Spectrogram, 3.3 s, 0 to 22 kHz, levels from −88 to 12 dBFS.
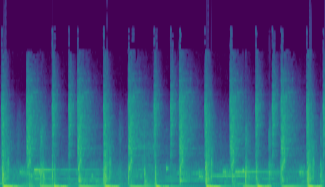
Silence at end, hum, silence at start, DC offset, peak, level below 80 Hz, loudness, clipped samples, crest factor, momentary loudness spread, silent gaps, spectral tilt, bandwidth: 0 s; none; 0 s; under 0.1%; 0 dBFS; -14 dBFS; -14 LUFS; 0.1%; 12 dB; 3 LU; none; -4 dB/octave; 13.5 kHz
